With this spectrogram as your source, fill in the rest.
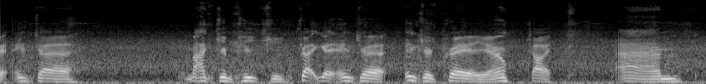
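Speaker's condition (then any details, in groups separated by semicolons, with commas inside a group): Cerebral palsy; mild, ataxic type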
